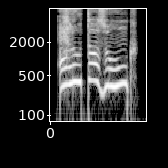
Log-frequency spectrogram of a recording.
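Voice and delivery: put-on very high, drawn-out child's question; little girl's astonished outcry; shocked cry. A narrator's reading. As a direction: cry it out in disbelief. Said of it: "kiáltott Matilda".

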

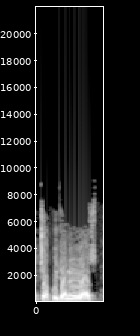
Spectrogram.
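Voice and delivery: high, excited identification; crowd answering. A narrator's reading. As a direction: call it out for the whole crowd. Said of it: "felelték a többiek".

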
